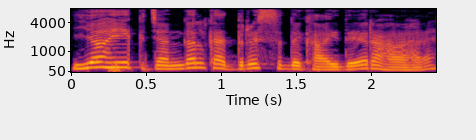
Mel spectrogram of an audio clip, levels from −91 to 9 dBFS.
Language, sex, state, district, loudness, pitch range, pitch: Hindi, male, Jharkhand, Ranchi, -14 LUFS, 150-200 Hz, 170 Hz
